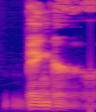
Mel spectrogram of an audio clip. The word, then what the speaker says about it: Buenger: It is spelled B-U-E-N-G-E-R, but it is not pronounced Bunker. It is Binger or something along those lines.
